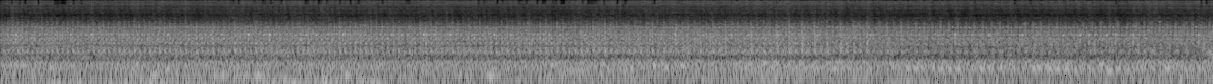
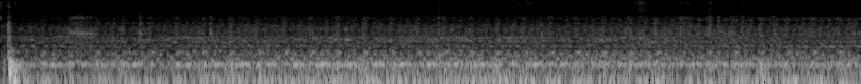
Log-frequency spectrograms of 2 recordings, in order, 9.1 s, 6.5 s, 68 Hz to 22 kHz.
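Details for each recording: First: Vintage barn-find boat outboard on its first run in 20+ years, idling on the water: a steady, even idle with no misses, surges or knocks over water and wind noise. Normal idle. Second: Vintage outboard on barn-find boat, first start in about 20 years, on choke: starter churns steadily for seconds with no catch; cranking, no start, apparently not getting enough fuel.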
